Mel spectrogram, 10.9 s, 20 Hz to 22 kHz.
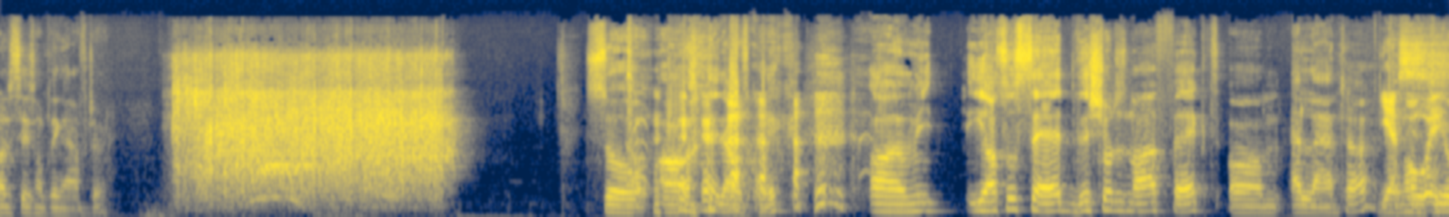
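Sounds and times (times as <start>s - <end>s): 
speech: 0.0s - 1.0s, 4.4s - 10.8s
group applauding with dense clapping: 1.2s - 3.6s
laughter: 4.9s - 6.5s.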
